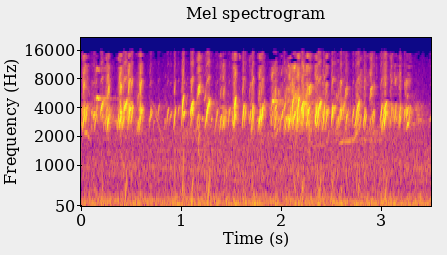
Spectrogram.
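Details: Lively, high goldfinch song used to get other birds singing, a rapid stream of sparkling chirps and little trills pulsing in quick clusters.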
